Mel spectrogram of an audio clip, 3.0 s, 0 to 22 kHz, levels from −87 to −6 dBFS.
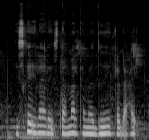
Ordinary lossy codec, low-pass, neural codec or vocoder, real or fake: none; 19.8 kHz; none; real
